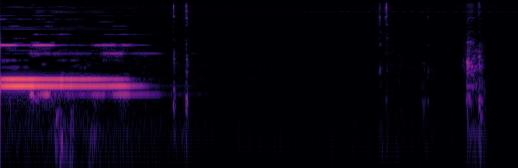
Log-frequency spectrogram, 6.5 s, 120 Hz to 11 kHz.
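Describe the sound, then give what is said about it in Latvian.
A loud, steady electronic voting bell in a parliament rings for about two seconds and cuts off, calling a vote on a legal committee proposal, followed by a few sharp clicks amid otherwise quiet. “Lūdzu, zvanu, balsosim par 10. Juridiskās komisijas priekšlikumu.”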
